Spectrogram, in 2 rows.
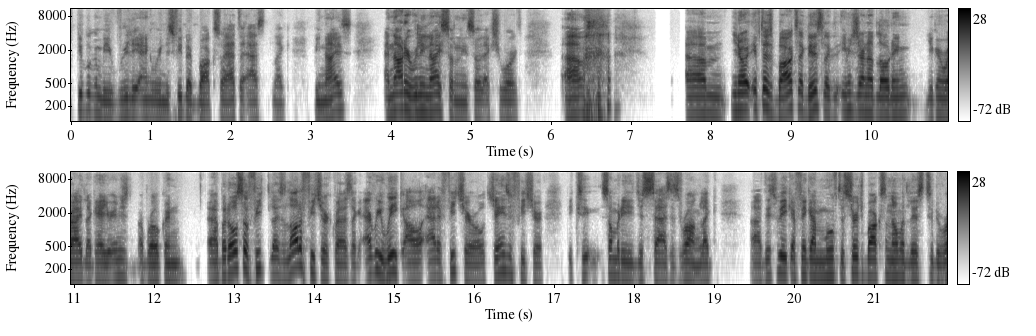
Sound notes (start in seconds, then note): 6.2 laughing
